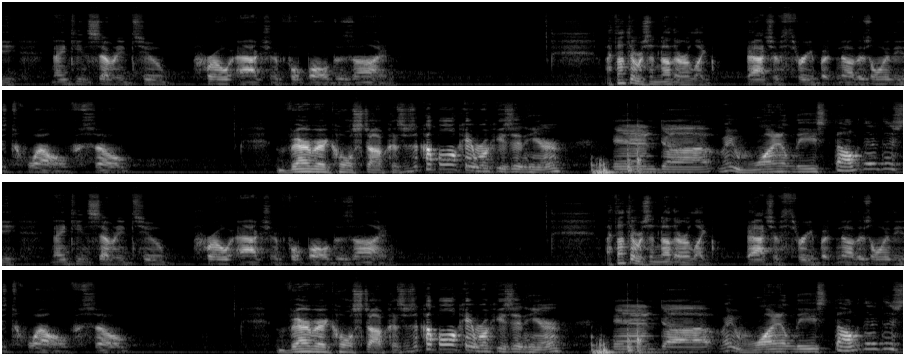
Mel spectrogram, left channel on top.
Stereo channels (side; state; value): both; normal; correlation 0.61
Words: 1972 Pro Action Football design. I thought there was another batch of 3, but no, there's only these 12. So very, very cool stuff because there's a couple okay rookies in here, and maybe one at least. No,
